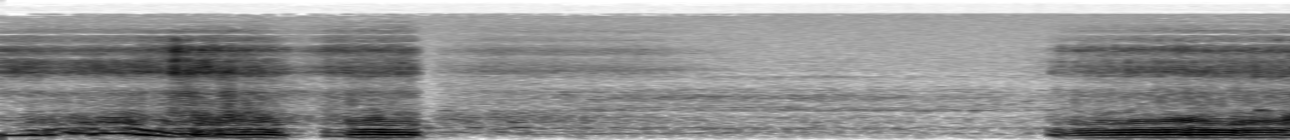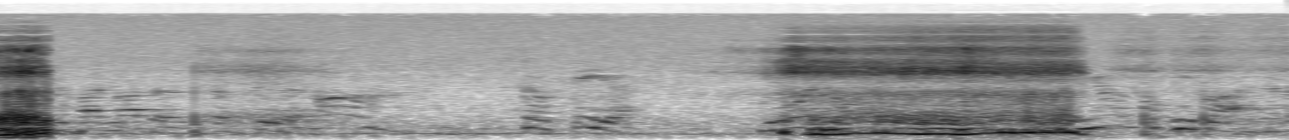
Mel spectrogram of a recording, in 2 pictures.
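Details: Loud, buzzing snores over three long inhalations with quiet breathing between; ordinary sleep snoring in a dog.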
